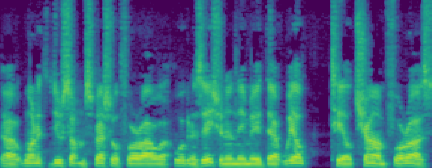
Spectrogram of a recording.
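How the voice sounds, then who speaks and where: A man with a Boston accent at a medium pitch and moderate pace, monotone, flat intonation, big swings in loudness, a dry, close sound with no echo, and a quiet background. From Boston, Massachusetts. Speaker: marine conservation nonprofit director. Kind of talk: podcast interview. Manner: halting, many fillers.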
